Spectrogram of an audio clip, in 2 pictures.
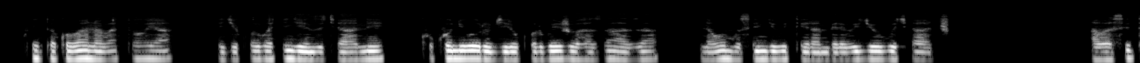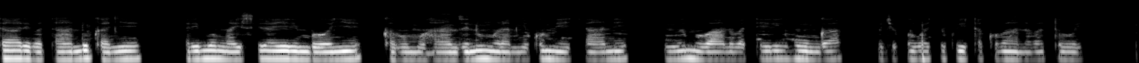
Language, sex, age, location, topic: Kinyarwanda, male, 18-24, Kigali, health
